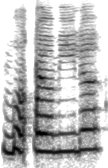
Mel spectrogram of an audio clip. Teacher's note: آخری، وعاملہ، وعاملہ نہیں پڑھنا، اسے عین کو لمبا نہیں کرنا، وعاملہ، عین کو وسطی حلق مڈل تھروٹ سے ادا کرنا ہے۔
